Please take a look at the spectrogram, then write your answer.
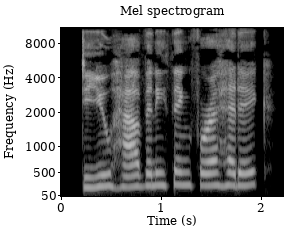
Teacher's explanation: Do you sounds like dia.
